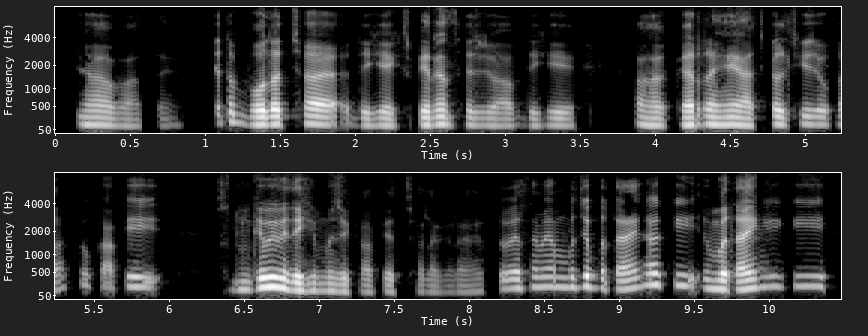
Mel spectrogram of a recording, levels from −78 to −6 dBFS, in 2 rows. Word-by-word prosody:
क्या 130 -2 -2
बात 115 -2 -12
है! 115 - -22
ये 125 +5 -15
तो 180 - -2
बहुत 135 -3 +4
अच्छा 140 0 +4 0.2
देखिए 120 0 -4
एक्सपीरियंस 130 +3 -1
है 130 - -4
जो 120 -1 -7
आप 115 0 -9
देखिए 120 0 -8
अ, 125 +2 -7
कर 130 +1 +4
रहे 140 -2 +2
हैं 135 -1 +3
आजकल 125 +3 0
चीज़ों 135 0 -6
का, 140 +2 -13
तो 115 - -17
काफ़ी 95 -2 -6 0.4
सुन 150 +1 -10
के 185 - +6
भी 190 -3 +9
देखिए 135 -1 +3
मुझे 125 -2 -5
काफ़ी 115 0 -12
अच्छा 115 +1 -18
लग 110 -1 -19
रहा 110 - -18
है, 115 - -19
तो 165 - -7
ऐसे 175 +3 -3
में 195 - -5
आप 195 - -5
मुझे 190 +2 +1
बताएगा 175 +5 0
कि 225 -1 -7
बताएँगे 165 +5 +3
कि 205 +1 -10
135 Hz, 235 wpm, -19 LUFS, 120-165 Hz, 0.4 s, भी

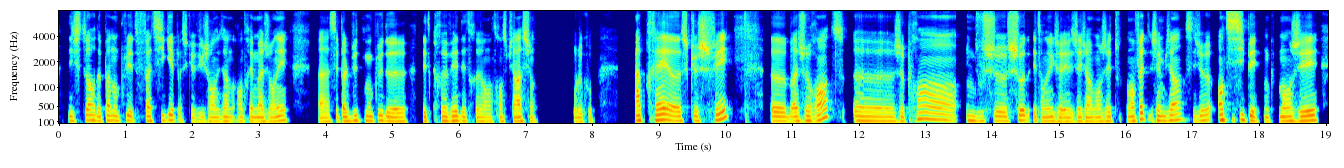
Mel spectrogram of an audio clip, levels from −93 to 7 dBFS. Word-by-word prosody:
histoire 130 +4 0
de 115 - 0
pas 125 +5 0
non 125 -1 -1
plus 120 +3 -2
être 110 - -7
fatigué. 130 +3 -1
Parce 110 -4 -9
que - - -9
vu 105 +2 -6
que - - -3
j'en 105 0 -2
viens 110 +1 -1
de 110 - -6
rentrer 110 0 -5
de - - -1
ma 105 0 +2
journée, 110 +6 0 0.5
heu, 100 +1 0
c'est 100 0 -3
pas 110 - +3
le 115 - 0
but 125 +2 -3
non 120 -2 0
plus 130 +3 -1
de 110 -2 +1 0.2
d'être 110 -2 -2
crevé, 120 +1 +1
d'être, 110 -2 -4
heu, - - -1
en 105 0 -3
transpiration 110 -1 -1 0.5
pour 105 - -4
le 105 - -2
coup. - - -9 0.6
Après, 135 +3 +5
heu, 120 -3 +4
ce 115 - -1
que 120 - -3
je 115 - +3
fais, 165 +10 +3 0.6
heu, 115 -1 +3
bah, 115 +1 +1
je 115 +2 0
rentre, 140 - +1 0.2
heu, 115 -2 +1
je 110 +1 -2
prends 150 -2 0
une 130 -1 0
douche, 120 +1 -2
heu, 115 -1 +1
chaude 135 +2 +2
étant 110 0 -3
donné 110 +1 +1
que 110 - -5
j'avais 105 -1 +1
j'ai 100 +2 -2
déjà 105 0 0
mangé 110 +1 -1
et 115 - -2
tout. - - -16
Moi 115 - +1
en - - +4
fait, 165 +6 +3
j'aime 125 -2 +1
bien 135 +5 +1
si 135 -5 -8
tu 125 +2 -1
veux 135 - -1
anticiper, 140 -5 +3
donc 105 0 -6
manger, 115 +4 +3
115 Hz, 225 wpm, -21 LUFS, 110-130 Hz, 0.6 s, Après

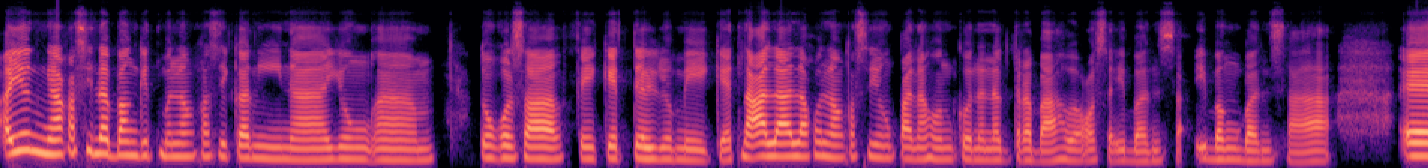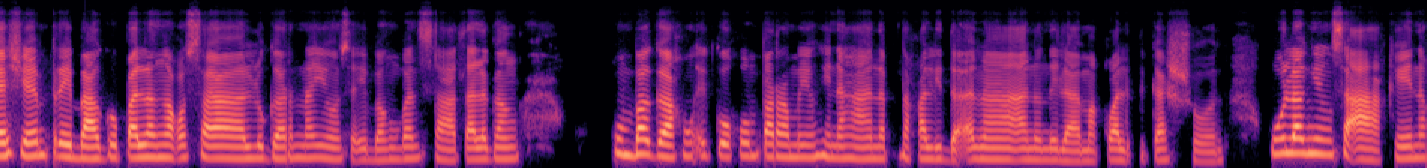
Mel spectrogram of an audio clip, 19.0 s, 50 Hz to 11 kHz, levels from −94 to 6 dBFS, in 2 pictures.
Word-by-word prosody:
Ayun 285 +3 +6
nga, 250 +1 +6
kasi 275 +3 0
nabanggit 235 -2 +2
mo - - -3
lang 215 - -1
kasi 215 0 -5
kanina 180 -4 -1
yung, 180 -1 -3
um, 165 0 -3 0.3
tungkol 195 0 0
sa, 185 -2 +4
"Fake 185 0 -4
it, - - -41
till 180 -2 +2
you 175 - -3
make 165 -3 -5
it." 165 +6 -4
naalala 215 +1 +6
ko 225 - -2
lang 200 0 -2
kasi 205 -1 -6
yung 195 - -11
panahon 175 -1 -3
ko 180 - -3
na 170 - -5
nagtrabaho 165 -1 -3
ako 165 +2 -6
sa - - -9
ibansa 150 0 -7
ibang 175 -2 -3
bansa. 150 -1 -3 0.5
Eh, 220 0 +9
siyempre 225 -2 +2
bago 190 0 +3
pa 195 0 +4
lang 205 0 +2
ako 195 0 0
sa 190 -2 +3
lugar 190 0 -2
na 195 0 -5
'yon- 180 -1 -5
sa - - -9
ibang 165 +1 -7
bansa- 185 -2 -5
talagang 180 +1 -1 0.7
kumbaga 245 -4 +4
kung 220 +1 -8
ikukumpara 215 -1 -2
mo 200 - -5
'yong 210 - -5
hinahanap 185 -2 -4
na 190 - -6
kalida 180 -1 -3
na 175 -2 -1
ano 170 0 -6
nila 160 -2 -2
mga 150 - -8
kwalipikasyon, 160 -3 -6 0.3
kulang 265 0 +5
'yong 250 - -2
sa 170 -8 +4
akin 190 +1 -5
185 Hz, 200 wpm, -19 LUFS, 170-210 Hz, 0.7 s, Eh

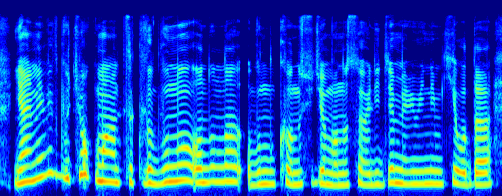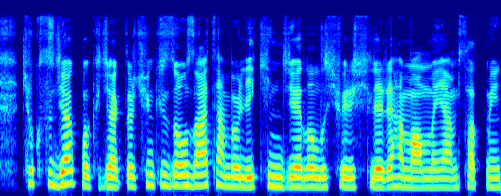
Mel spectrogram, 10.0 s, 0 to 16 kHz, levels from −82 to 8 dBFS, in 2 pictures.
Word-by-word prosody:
Yani, 270 +5 +5
evet, 430 0 -4
bu 340 - +3
çok 405 -1 +1
mantıklı. 265 -3 +2
Bunu 285 +3 +3
onunla 275 +1 0
bunu 235 +2 -2
konuşacağım, 240 0 -1
ona 210 +1 -2
söyleyeceğim. 225 +2 -2
Eminim 235 0 -2
ki 245 +1 -2
o 220 -1 0
da 220 0 +3 0.3
çok 240 -1 -4
sıcak 230 0 +2
bakacaktır. 185 -1 -1
Çünkü 205 +2 -6
z 195 - -9
o 200 0 +3
zaten, 205 0 0
böyle, 180 -1 +2
2'nci 185 0 -2
el 180 -1 +3
alışverişleri 175 -1 0
hem 180 -2 -2
almayı 165 +1 +1
hem 165 +1 -4
satmayı 175 0 -6
220 Hz, 180 wpm, -23 LUFS, 185-255 Hz, 0.3 s, Yani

